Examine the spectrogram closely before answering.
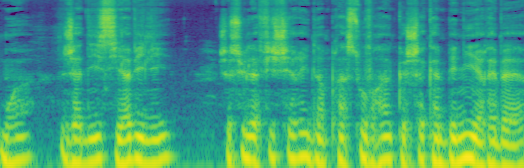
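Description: Unforced read-aloud voice, intonation kept fairly even.

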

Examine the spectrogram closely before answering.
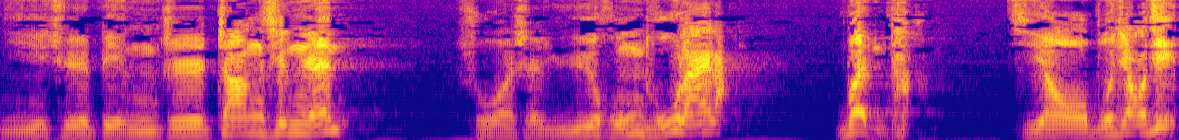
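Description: Using a put-on character voice, a man talks at a fairly slow pace with a bright, sharp tone, a slightly husky edge, medium pitch and big pitch swings.

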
